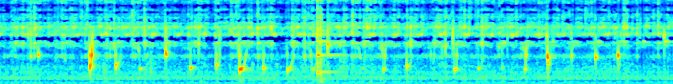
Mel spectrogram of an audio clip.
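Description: Metal spoon stirring beaten eggs and oil in a glass bowl, clinking lightly against the glass about two or three times a second.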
